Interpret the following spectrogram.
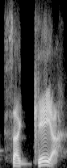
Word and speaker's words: Saghieh: or enrolled agent I should say sorry Abe psy gaya did I pronounce that right you got it right yeah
